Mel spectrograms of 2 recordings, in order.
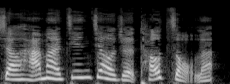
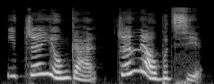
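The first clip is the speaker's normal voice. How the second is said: high, excited little toad; high-pitched youngster's admiration; admiring cry; 8 semitones higher than usual. A narrator's reading. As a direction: gush high with praise. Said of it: "他叫道".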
